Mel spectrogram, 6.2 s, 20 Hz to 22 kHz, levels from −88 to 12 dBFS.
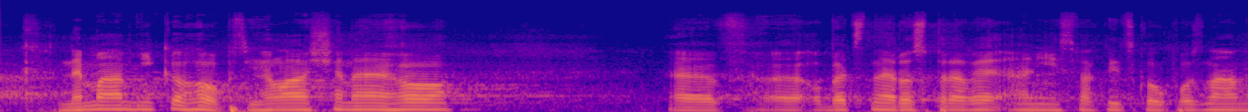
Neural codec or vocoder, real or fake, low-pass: vocoder, 44.1 kHz, 128 mel bands, Pupu-Vocoder; fake; 14.4 kHz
